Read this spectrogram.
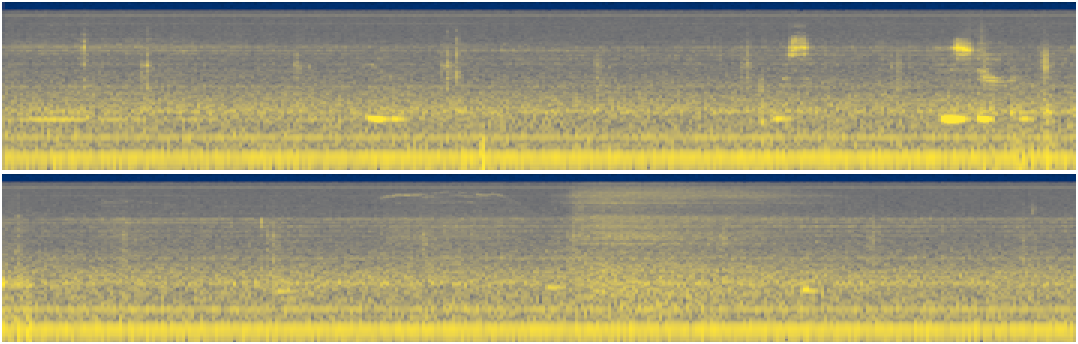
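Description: A man speaks faintly and tensely through a small television loudspeaker.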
